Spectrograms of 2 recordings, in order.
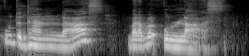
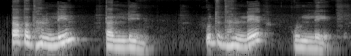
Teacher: त के बाद यदि ल हो तो त का ल में परिवर्तन हो जाता है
